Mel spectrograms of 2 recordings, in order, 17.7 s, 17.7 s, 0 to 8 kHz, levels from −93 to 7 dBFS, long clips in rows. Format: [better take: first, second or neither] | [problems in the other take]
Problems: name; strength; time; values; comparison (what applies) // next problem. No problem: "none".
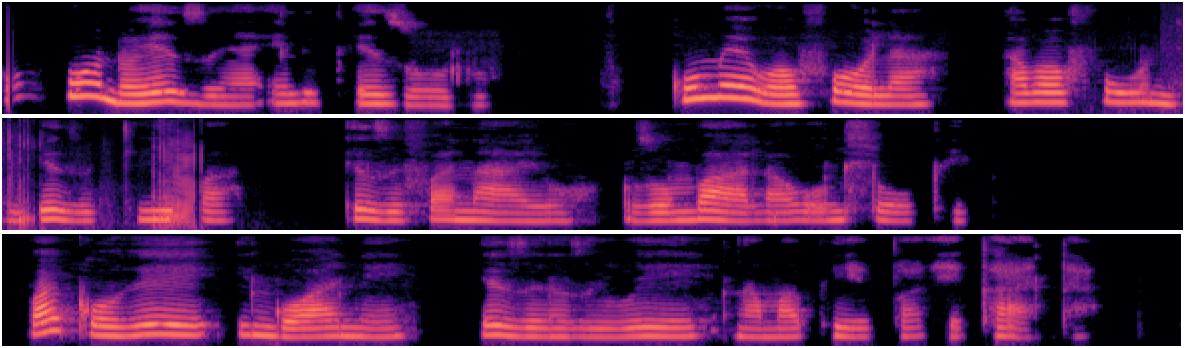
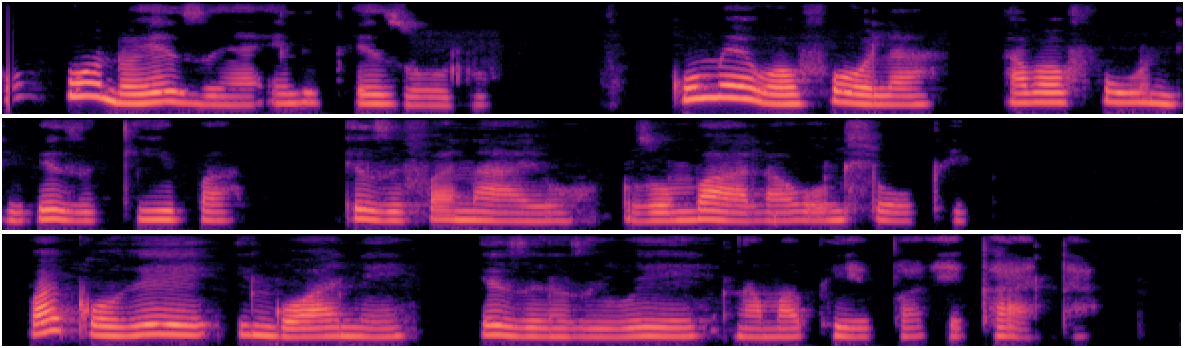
second | noise reduction (neural mask model RNNoise)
